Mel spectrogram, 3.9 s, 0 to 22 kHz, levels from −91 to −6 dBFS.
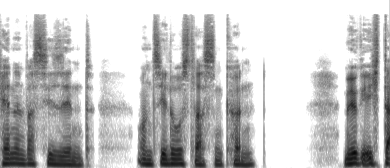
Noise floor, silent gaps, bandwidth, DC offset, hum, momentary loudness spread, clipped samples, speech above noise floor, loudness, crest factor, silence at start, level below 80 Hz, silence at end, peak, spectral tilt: -60 dBFS; none; 15.5 kHz; under 0.1%; none; 11 LU; under 0.1%; 42 dB; -20 LUFS; 18 dB; 0 s; -40 dBFS; 0 s; -2 dBFS; -5 dB/octave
